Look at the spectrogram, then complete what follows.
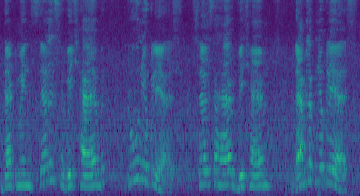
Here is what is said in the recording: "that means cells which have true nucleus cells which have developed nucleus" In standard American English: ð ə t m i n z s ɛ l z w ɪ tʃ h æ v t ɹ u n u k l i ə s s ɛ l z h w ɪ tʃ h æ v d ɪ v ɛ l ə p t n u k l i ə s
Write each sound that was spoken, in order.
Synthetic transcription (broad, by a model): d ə t m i n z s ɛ l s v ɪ tʃ h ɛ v t u n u k l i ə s s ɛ l s h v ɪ tʃ h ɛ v d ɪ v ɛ l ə p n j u k l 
